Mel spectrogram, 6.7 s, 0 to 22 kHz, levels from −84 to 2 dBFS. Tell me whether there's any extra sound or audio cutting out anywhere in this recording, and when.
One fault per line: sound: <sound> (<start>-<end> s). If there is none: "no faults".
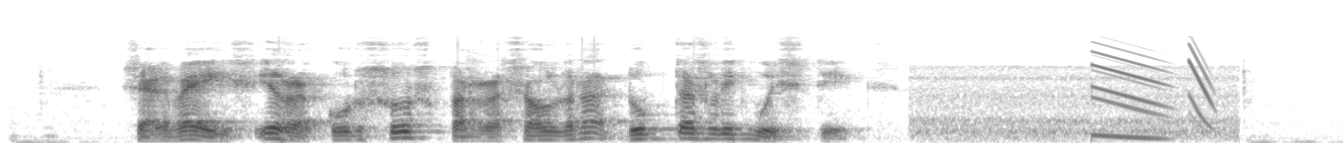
sound: chirp (5.5-6.1 s)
